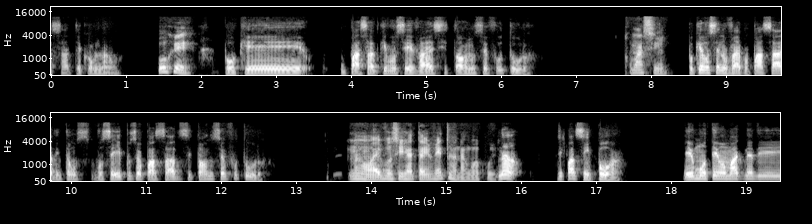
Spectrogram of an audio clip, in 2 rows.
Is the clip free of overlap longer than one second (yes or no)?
yes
